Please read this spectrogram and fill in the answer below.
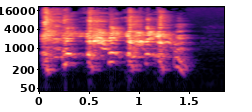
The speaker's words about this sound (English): And then they heard a slight cough.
